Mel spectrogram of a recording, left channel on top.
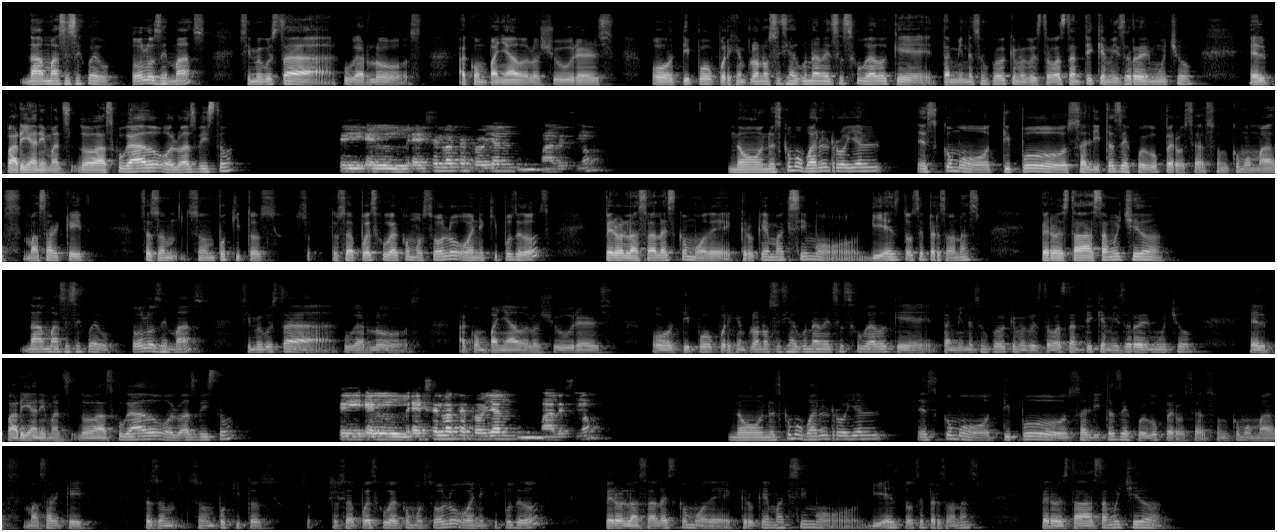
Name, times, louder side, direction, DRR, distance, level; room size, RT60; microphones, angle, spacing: voice 1, 0.2-2.0 2.5-4.2 4.6-6.1 6.5-12.2 12.5-15.0 20.0-21.5 21.9-26.3 26.9-28.2 28.8-30.8 31.5-35.2 35.9-37.1, left 6 dB, 80° left, 0.5 m, -24 dB
voice 2, 16.1-18.6, right 3 dB, 80° right, 2.3 m, -21 dB
10.5 x 10.5 x 4.0 m
head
